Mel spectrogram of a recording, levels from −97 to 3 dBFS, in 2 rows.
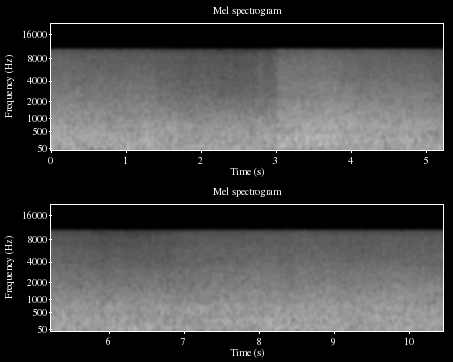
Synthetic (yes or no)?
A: no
